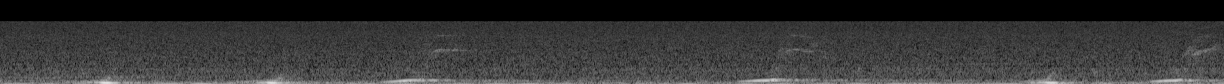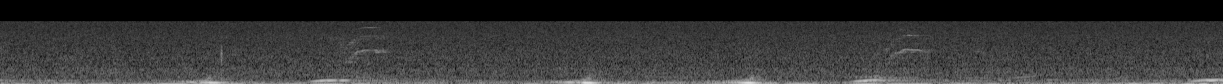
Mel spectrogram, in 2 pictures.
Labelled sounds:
4.3	4.7	humpback whale, 1.6 to 2.0 kHz
7.8	8.2	humpback whale, 1.6 to 2.1 kHz
11.9	12.2	humpback whale, 1.5 to 2.3 kHz
15.8	16.1	humpback whale, 1.5 to 2.0 kHz
21.2	21.6	humpback whale, 1.5 to 2.0 kHz

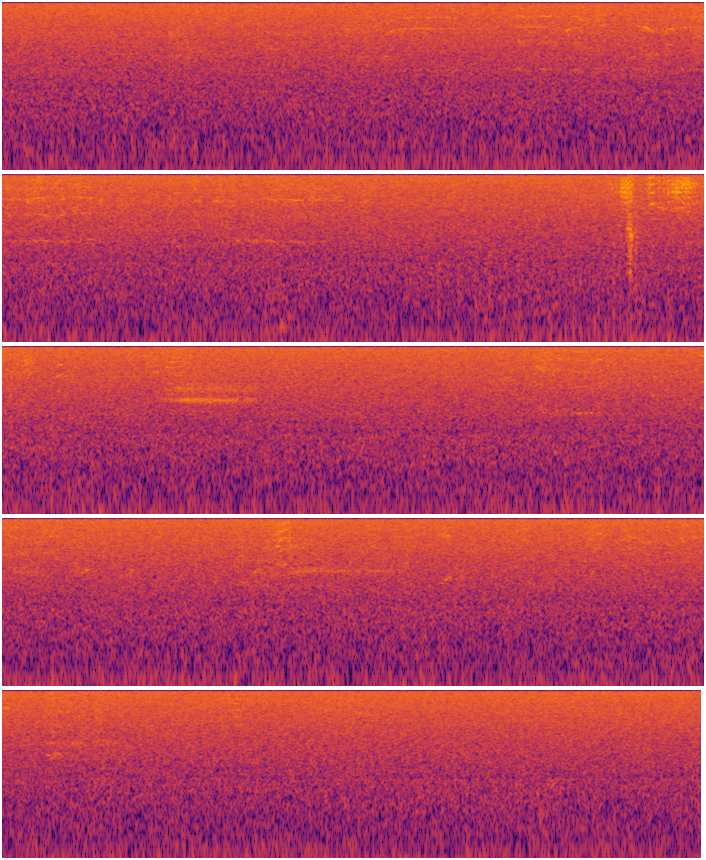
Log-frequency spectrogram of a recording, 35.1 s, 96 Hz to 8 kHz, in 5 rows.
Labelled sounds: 4.0	4.3	Pacific white-sided dolphin, 3.8 to 4.0 kHz
5.1	5.5	Pacific white-sided dolphin, 4.0 to 4.3 kHz
7.7	7.9	Pacific white-sided dolphin, 4.1 to 4.4 kHz
9.8	10.1	Pacific white-sided dolphin, 3.9 to 4.1 kHz
15.6	16.1	Pacific white-sided dolphin, 1.8 to 2.0 kHz
23.9	24.2	Pacific white-sided dolphin, 1.8 to 2.1 kHz

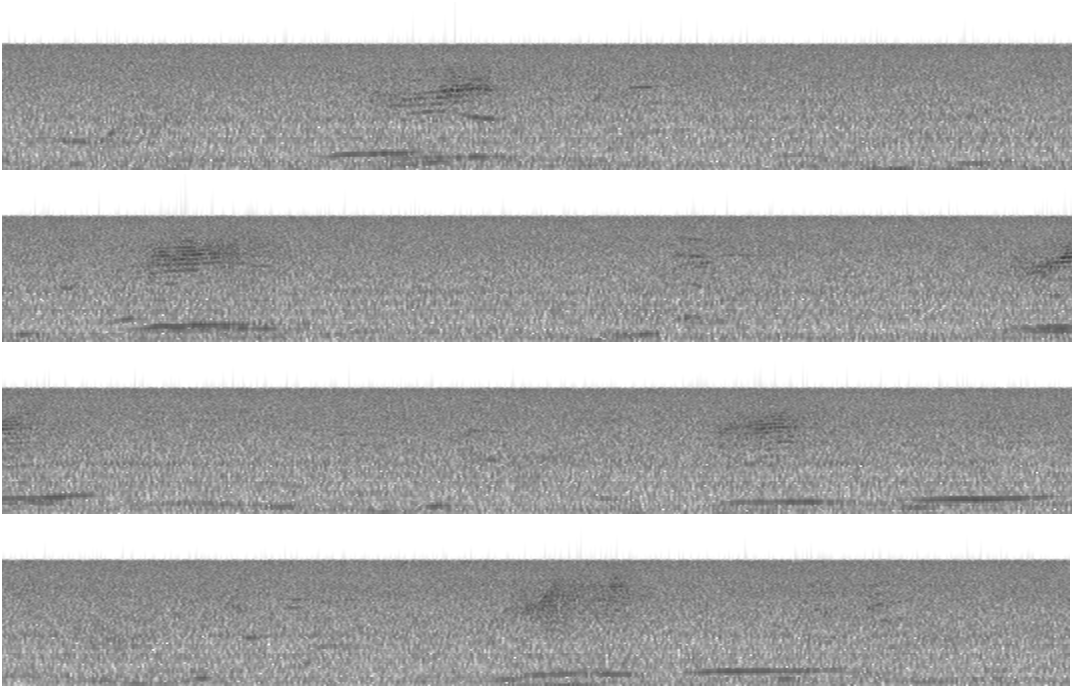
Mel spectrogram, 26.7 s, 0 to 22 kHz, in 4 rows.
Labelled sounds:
2.4	3.1	humpback whale, 1.2 to 3.0 kHz
7.6	8.1	humpback whale, 2.0 to 3.7 kHz
10.9	11.1	humpback whale, 2.8 to 3.1 kHz
13.1	13.5	humpback whale, 2.1 to 2.6 kHz
17.9	18.4	humpback whale, 2.8 to 3.3 kHz
23.2	23.5	humpback whale, 2.2 to 2.7 kHz

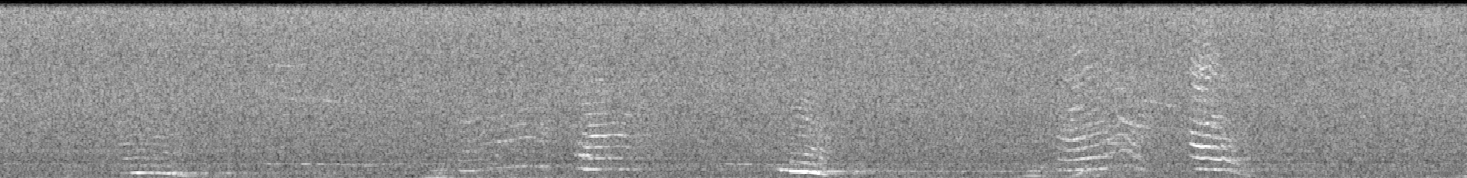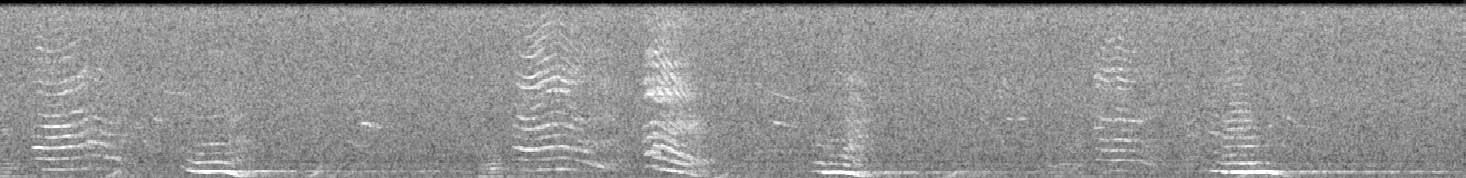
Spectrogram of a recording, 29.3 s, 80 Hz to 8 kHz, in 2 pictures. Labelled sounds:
4.6	5.2	humpback whale, 1.6 to 2.8 kHz
5.8	6.3	humpback whale, 0.93 to 3.0 kHz
7.9	8.2	humpback whale, 0.80 to 0.90 kHz
10.6	11.5	humpback whale, 0.83 to 2.8 kHz
11.9	12.5	humpback whale, 0.80 to 2.7 kHz
15.0	17.0	humpback whale, 0.80 to 5.9 kHz
18.3	18.5	humpback whale, 2.3 to 2.6 kHz
19.8	20.7	humpback whale, 0.80 to 5.9 kHz
21.1	22.7	humpback whale, 0.80 to 4.1 kHz
23.0	23.3	humpback whale, 0.96 to 1.2 kHz
25.6	26.1	humpback whale, 0.83 to 5.0 kHz
26.8	27.3	humpback whale, 0.80 to 3.1 kHz

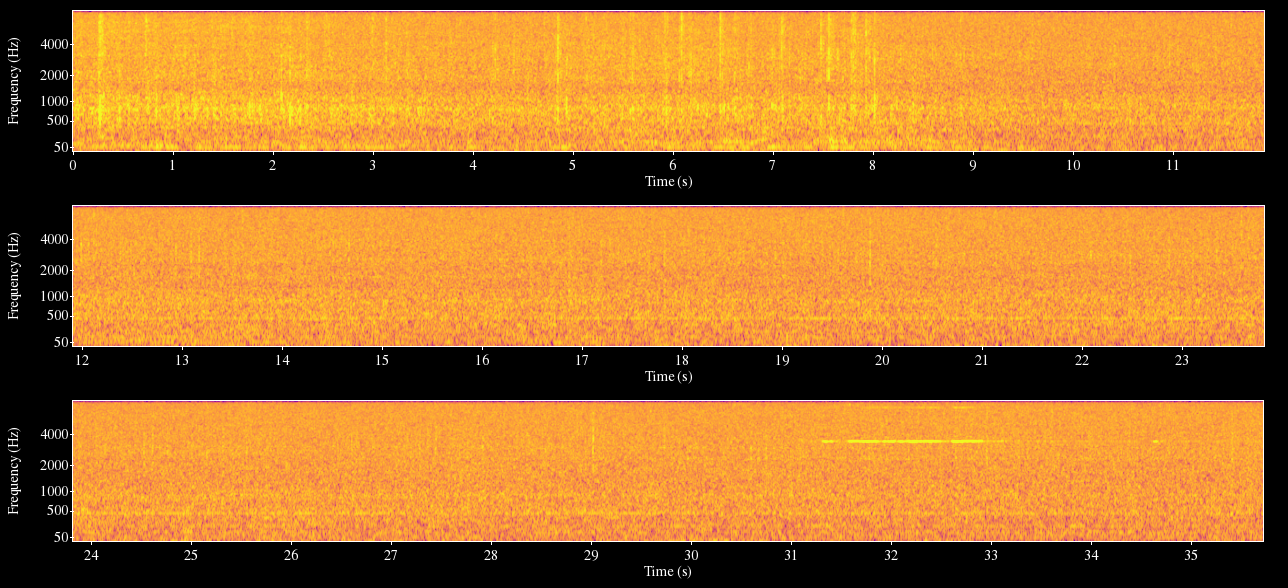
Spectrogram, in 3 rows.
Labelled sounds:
31.2	33.3	vessel noise, 3.4 to 7.2 kHz
34.5	34.8	vessel noise, 3.3 to 3.6 kHz

